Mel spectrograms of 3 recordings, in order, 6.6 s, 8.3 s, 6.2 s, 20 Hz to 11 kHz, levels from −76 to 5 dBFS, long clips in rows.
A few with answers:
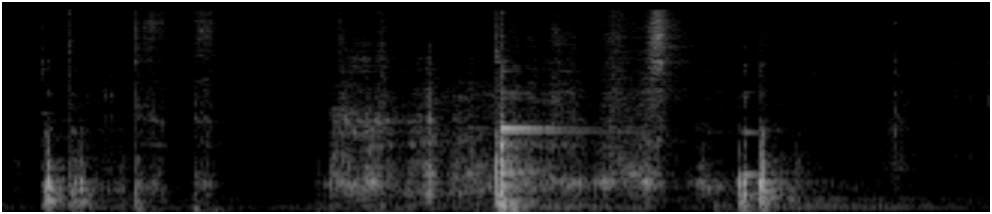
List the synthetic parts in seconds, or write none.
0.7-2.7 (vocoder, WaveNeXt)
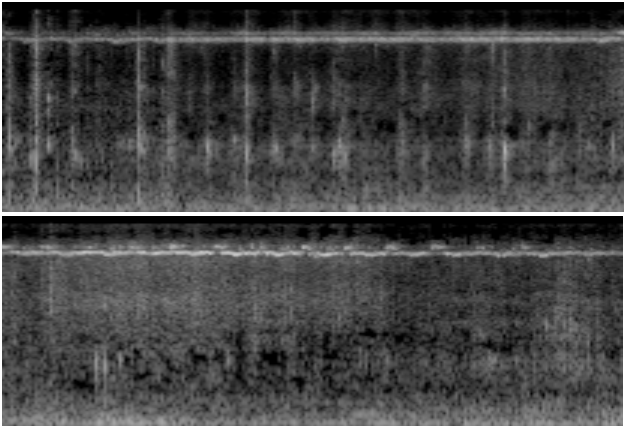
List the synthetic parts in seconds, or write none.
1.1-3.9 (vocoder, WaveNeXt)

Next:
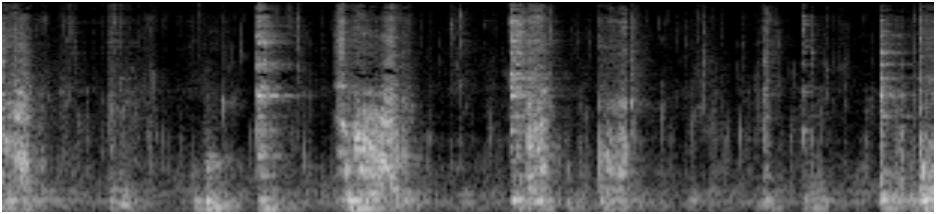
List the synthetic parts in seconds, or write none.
0.4-0.9 (vocoder, WaveNeXt)

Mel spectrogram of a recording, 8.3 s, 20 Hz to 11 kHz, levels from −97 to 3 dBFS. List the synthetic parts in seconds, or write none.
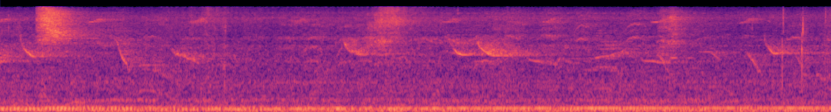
1.6-4.4 (vocoder, WaveNeXt)

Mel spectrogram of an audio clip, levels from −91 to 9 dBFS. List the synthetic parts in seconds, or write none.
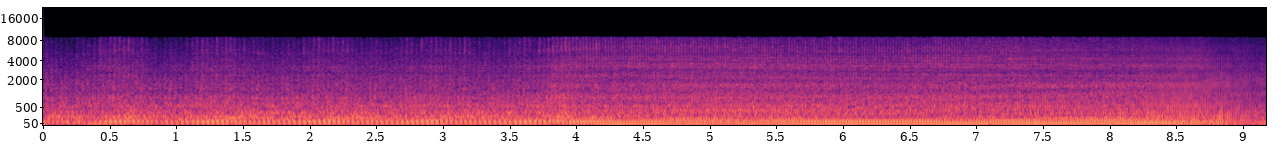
8.3-9.2 (vocoder, WaveNeXt)

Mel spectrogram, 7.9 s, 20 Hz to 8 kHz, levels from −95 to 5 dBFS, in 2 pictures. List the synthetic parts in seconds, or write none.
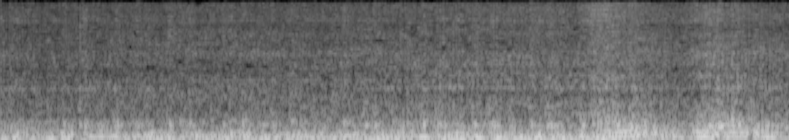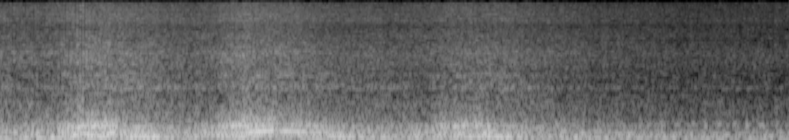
0.0-0.6 (vocoder, WaveNeXt); 2.0-2.6; 3.4-4.4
